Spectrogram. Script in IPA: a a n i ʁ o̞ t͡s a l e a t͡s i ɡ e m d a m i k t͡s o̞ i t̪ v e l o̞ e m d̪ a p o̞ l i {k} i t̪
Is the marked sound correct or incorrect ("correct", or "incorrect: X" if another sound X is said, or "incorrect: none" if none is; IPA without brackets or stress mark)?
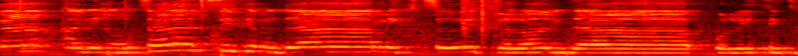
incorrect: t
